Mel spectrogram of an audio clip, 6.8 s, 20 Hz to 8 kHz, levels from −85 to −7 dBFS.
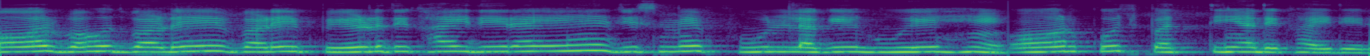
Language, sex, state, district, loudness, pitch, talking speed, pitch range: Hindi, female, Maharashtra, Dhule, -23 LUFS, 250 Hz, 175 wpm, 240-270 Hz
